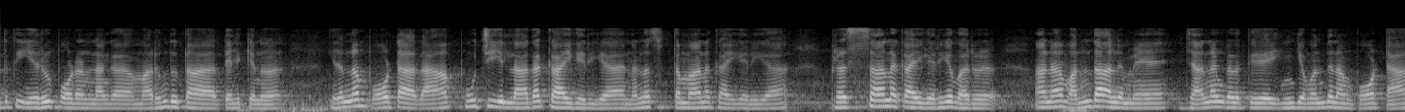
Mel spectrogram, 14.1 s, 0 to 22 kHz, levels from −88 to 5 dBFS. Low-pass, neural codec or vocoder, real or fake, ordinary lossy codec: none; codec, 16 kHz, 2 kbps, FunCodec, trained on Chinese and English, 25 frames a second; fake; none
